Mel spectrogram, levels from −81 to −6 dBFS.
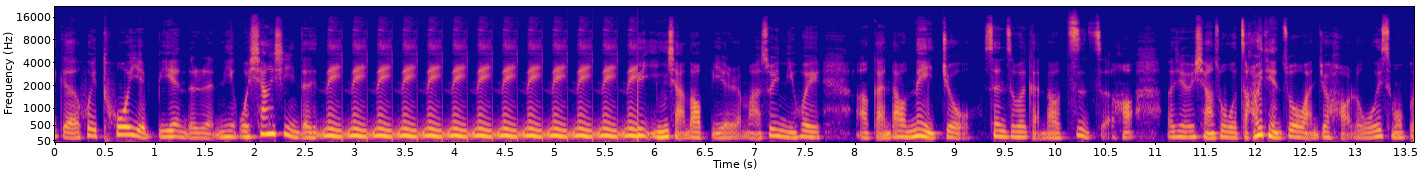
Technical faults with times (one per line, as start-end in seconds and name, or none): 2.88-5.83 broken-record loop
